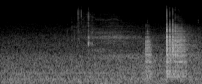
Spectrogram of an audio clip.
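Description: A few light metallic clicks and taps of a steel bolt and nylock nut being handled and set down on a workbench, about halfway through and near the end, over a low steady background hiss.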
